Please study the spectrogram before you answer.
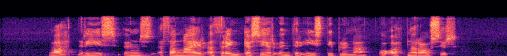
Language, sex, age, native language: Icelandic, female, 40-49, Icelandic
